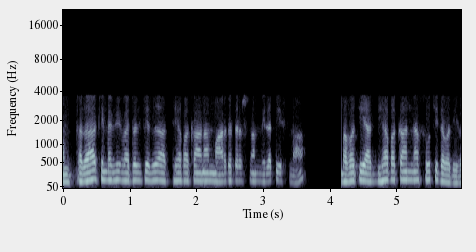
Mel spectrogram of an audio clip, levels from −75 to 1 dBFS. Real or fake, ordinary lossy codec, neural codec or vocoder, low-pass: real; none; none; 3.6 kHz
